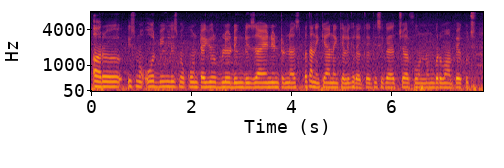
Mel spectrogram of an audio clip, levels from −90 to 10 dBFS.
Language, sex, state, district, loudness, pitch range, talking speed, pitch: Hindi, female, Haryana, Jhajjar, -16 LUFS, 165-185 Hz, 190 wpm, 175 Hz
